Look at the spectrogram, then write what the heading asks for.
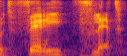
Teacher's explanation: the a in a word like flat becomes e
